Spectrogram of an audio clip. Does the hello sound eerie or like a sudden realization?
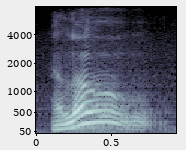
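eerie. It sounds eerie, expecting excitement.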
